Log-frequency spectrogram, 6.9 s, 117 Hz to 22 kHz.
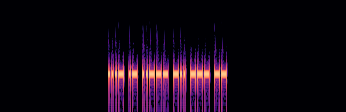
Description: Morse code, heard as a keyed tone, about 36 wpm, 700 Hz. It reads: VA2DOM
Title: DXCC-100 Call Signs - 6 Characters - Repeated 3x - 35wpm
